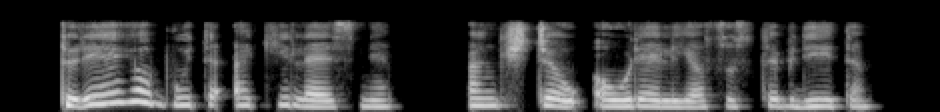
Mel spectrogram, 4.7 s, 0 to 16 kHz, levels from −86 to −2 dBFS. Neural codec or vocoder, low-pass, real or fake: none; 7.2 kHz; real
